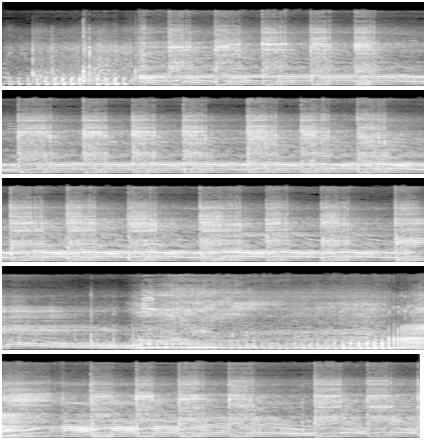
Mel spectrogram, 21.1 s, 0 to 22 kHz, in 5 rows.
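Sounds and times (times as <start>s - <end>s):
exhaust popping cracks: 0.0s - 3.8s
motorcycle engine revving: 0.0s - 21.0s.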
